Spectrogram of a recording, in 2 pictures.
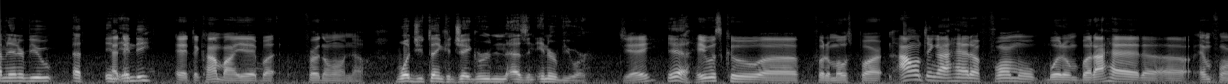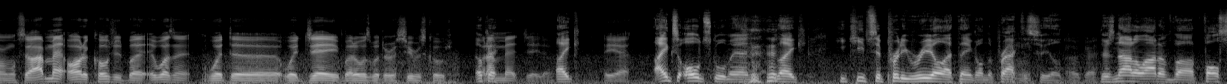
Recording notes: While at an NBC Sports Washington event in College Park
